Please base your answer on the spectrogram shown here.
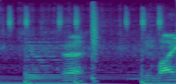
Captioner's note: water sounds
